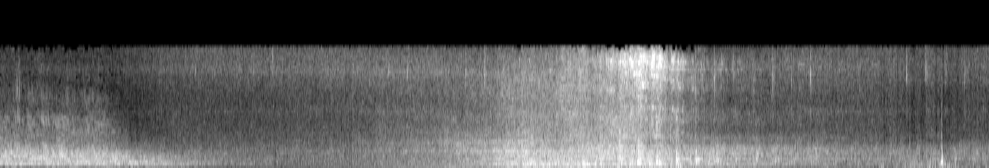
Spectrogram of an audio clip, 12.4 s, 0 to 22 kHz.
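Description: ST44 (Soviet-built M62) diesel locomotive, with its 14D40 two-stroke V12 engine, passing at speed with an SM42 locomotive behind it. Its horn sounds and stops about two seconds in. Then the engine and the wheels on the rails swell to a loud peak as the locomotives go by, about six to nine seconds in, and fade away.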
